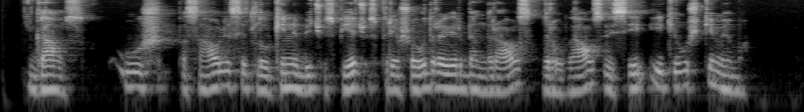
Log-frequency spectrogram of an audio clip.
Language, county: Lithuanian, Klaipėda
